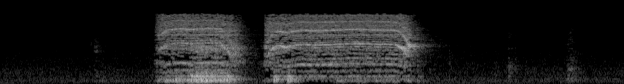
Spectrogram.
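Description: Cordless power drill-driver driving the two mounting screws of a door-sensor back plate into a door frame: two runs of the motor, the first about a second long and the second about a second and a half after a brief pause, the second dropping in pitch as it stops.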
